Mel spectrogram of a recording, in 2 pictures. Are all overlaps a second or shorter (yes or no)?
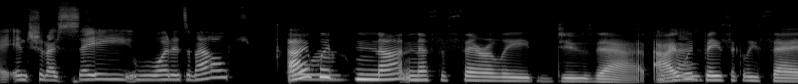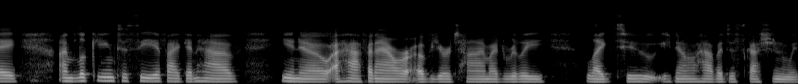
yes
